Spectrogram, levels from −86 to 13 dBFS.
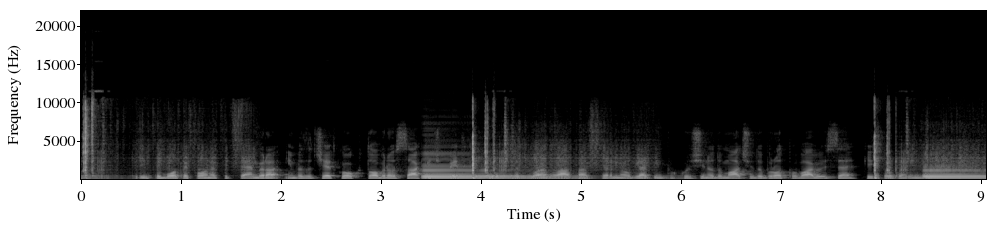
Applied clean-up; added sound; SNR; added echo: neural mask model RNNoise.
